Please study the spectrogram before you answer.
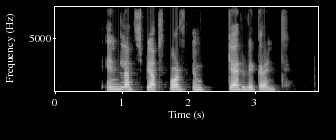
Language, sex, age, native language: Icelandic, female, 40-49, Icelandic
